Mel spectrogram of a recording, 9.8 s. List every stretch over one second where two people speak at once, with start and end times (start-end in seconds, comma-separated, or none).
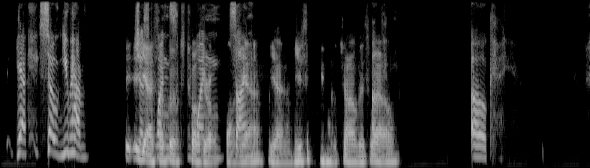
2.2-4.2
